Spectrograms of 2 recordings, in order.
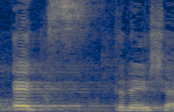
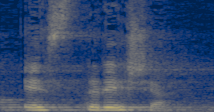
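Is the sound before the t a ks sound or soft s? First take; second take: ks sound; soft s. First: The consonant before the t sounds like ks. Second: The consonant before the t is a soft s. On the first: The speaker calls it wrong. "no decimos estrella" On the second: The speaker calls it right. "decimos estrella"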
